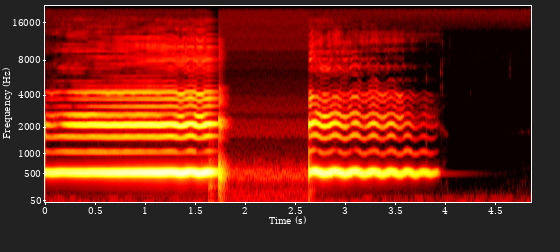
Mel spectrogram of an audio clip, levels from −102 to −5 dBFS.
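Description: A music clip in which, from 1.63 to 2.65 s, the playing gives way to a smeared buzz and hiss that carries on the last sound and fades, with no true silence. When the music returns it has jumped ahead, with about a second of it missing. This is likely a long network dropout: no audio arrived for roughly a second, the receiver filled the whole gap by extending the last sound, and playback resumed without the lost section.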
